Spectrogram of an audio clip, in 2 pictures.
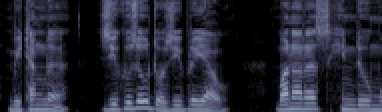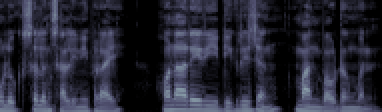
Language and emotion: Bodo, neutral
